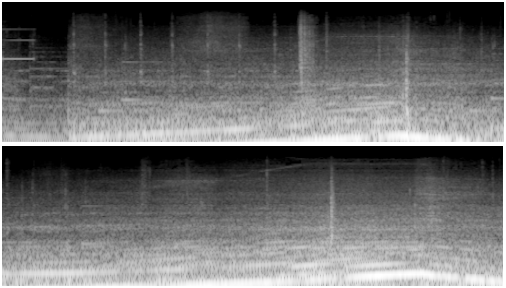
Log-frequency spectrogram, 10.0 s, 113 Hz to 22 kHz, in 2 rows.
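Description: Audi TT 225 quattro's turbocharged 1.8-litre four-cylinder engine pulling hard under acceleration, heard from inside the cabin. Its pitch climbs, drops back at each gear change and climbs again two or three times. The car is running smoothly on its test drive after a front-mount intercooler install.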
